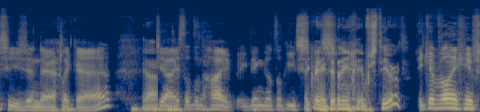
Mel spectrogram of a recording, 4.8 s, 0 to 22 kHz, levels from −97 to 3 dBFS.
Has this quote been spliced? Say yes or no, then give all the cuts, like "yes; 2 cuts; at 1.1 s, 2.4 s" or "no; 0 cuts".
yes; 3 cuts; at 1.6 s, 2.8 s, 3.4 s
